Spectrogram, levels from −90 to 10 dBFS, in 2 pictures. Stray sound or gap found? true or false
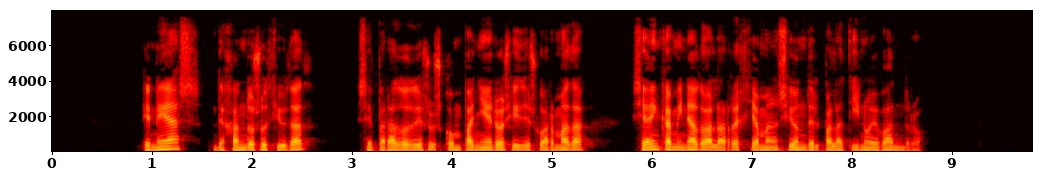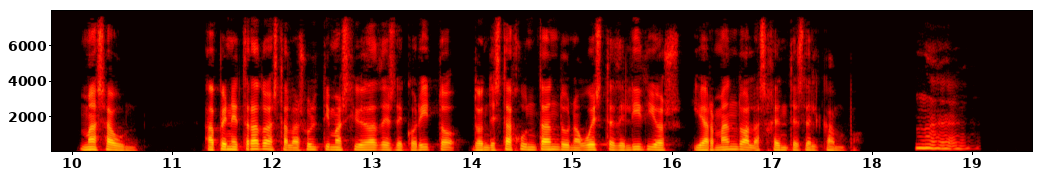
true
